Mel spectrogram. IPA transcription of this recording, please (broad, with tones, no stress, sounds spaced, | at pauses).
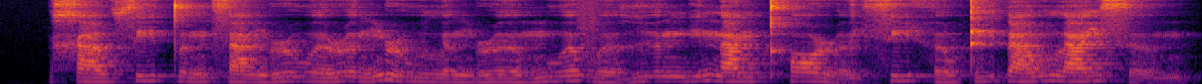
x a˨˩ w s i˧˥ t̪ ə˨˩˦ ŋ s a˨˩ ŋ ɹ u˨˩ ə̯ ɹ ə˨˩˦ ŋ ɹ u˨˩ l ə˨˩ ŋ ɹ əː˨˩ m u˧˥ ə̯ v əː˨˩ ɣ ɨ˧ ə̯ ŋ i˧˥ n a˧ ŋ t̪ʰ ɔ˧ ɹ ə˨˩˨ j s i˧ h ə˨˩ w ʈ i˧˥ ɗ a˧˥ w l a˧˥ j s ə˨˩˨ m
